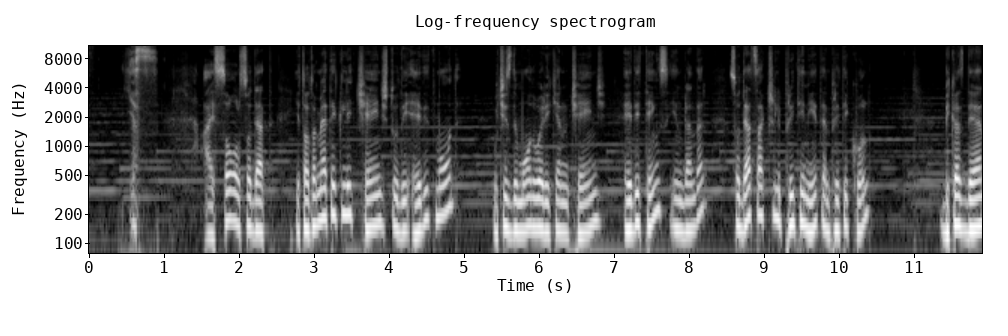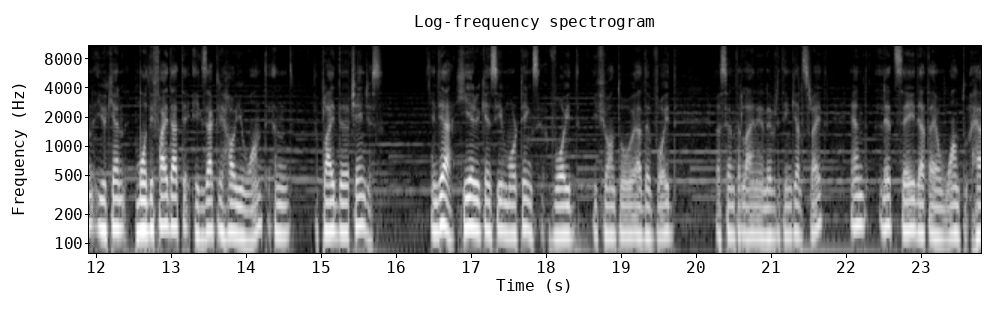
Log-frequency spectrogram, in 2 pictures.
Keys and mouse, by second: 3.9 click, 22.2 click, 23.3-23.8 middle drag.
